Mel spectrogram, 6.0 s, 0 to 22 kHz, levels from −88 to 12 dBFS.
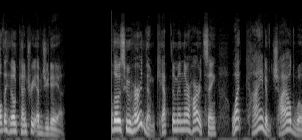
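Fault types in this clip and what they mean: clipped start after a pause: After about 0.7 s of silence, the sound bursts in abruptly at 2.24 s on "those who heard them" with its opening bitten off. Roughly 0.3 s, from 1.94 s, never plays. The output device went idle or lost lock during the quiet gap and needed that long to wake again, so the start of the next phrase was swallowed before playback resumed.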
